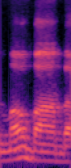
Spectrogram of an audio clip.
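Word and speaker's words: Mo Bamba: that one's freaking amazing slow samba rhymes with mo bombo i was so surprised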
